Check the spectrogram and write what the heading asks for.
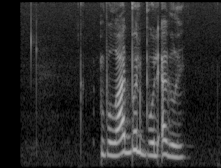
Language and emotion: Russian, neutral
